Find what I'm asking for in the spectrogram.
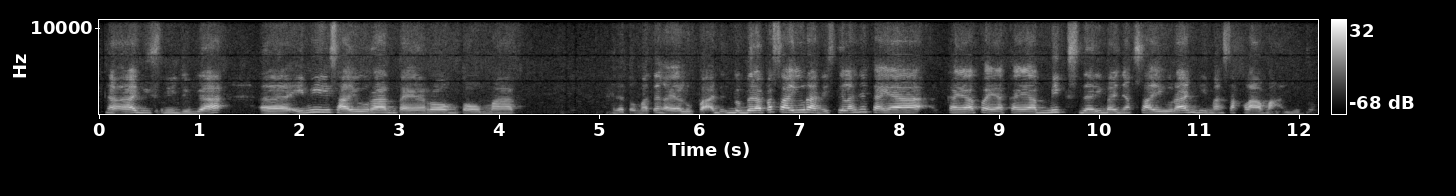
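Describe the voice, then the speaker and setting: A woman, talking casually as a guest on a video call, relaxed and explaining with pauses. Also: medium pitch, low-quality recording. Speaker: guest on a travel talk show, living in Paris. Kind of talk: casual chat.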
